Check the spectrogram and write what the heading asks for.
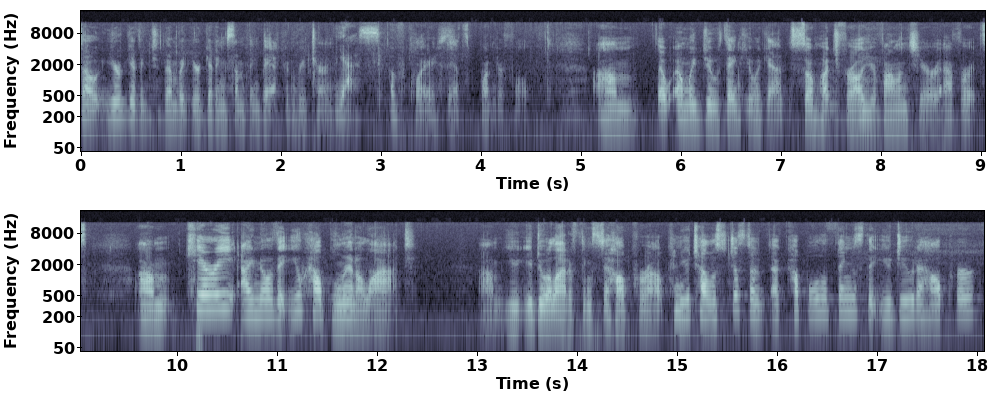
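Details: Adult woman speaking; ordinary speech.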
